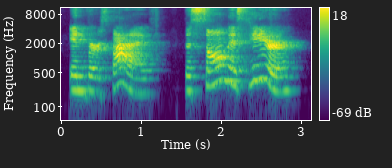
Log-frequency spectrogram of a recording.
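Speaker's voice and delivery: ordinary talk, nothing marked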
